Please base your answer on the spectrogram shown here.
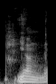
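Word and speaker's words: Junge: And it's spelled J-U-N-G. J-U-N-G-E Makers. Young Makers. That's their family name.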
